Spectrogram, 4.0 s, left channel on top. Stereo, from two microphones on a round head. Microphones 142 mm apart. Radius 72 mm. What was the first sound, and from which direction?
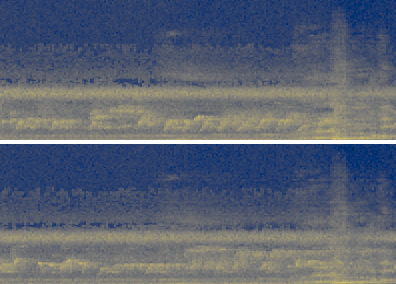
A cough, 10° left (ahead or behind).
